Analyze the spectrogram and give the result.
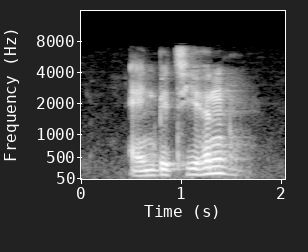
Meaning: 1. to include 2. to integrate (into)
- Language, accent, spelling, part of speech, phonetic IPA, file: German, Austria, einbeziehen, verb, [ˈʔaɪnbəˌtsiːən], De-at-einbeziehen.ogg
